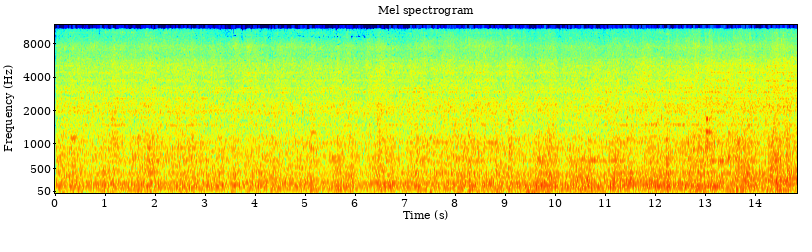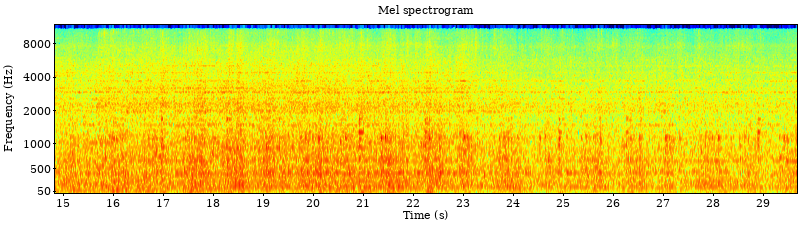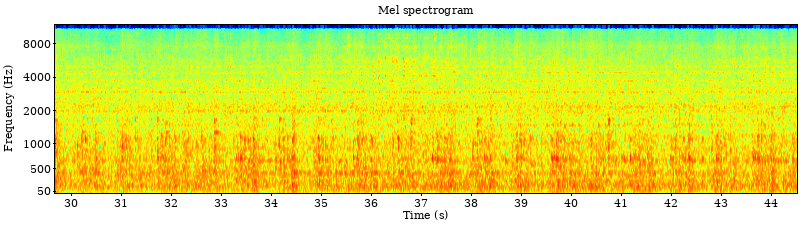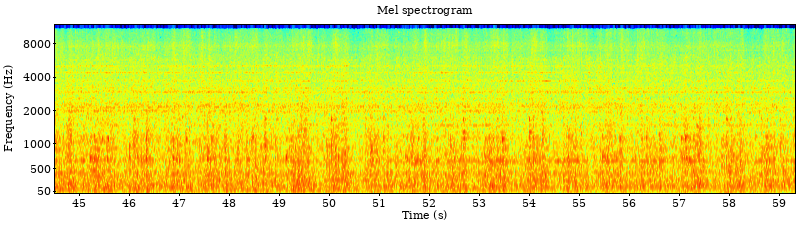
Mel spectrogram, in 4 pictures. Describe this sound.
rope-making machinery running
The sound of the moving carriage as it passes us on its tracks, twisting the hemp strands as it goes. A traditional process still carried out using Victorian machinery at the Chatham Historic Dockyard Ropery.
track, machine, historic, trundling, spinning, ropewalk, rope, dockyard, Victorian, traditional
